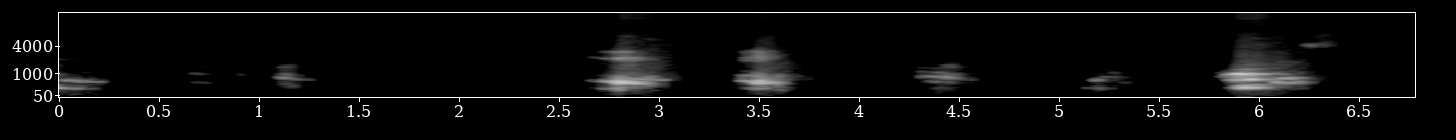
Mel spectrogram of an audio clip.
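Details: Five-week-old Cavalier King Charles Spaniel puppies from Myra and Remy's litter, indoors at Red Barn Cavaliers during weight checks; a handful of short, harmonic yips and whimpers, spaced irregularly over several seconds in a quiet room.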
